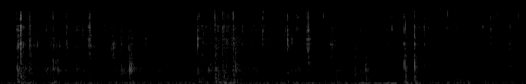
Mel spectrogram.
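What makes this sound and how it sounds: A metal knife blade carves long shavings from a solid, hand-sized mint green soap bar held in the hand. The result is quiet, bright, crisp scraping and crinkling that comes in many short, dense strokes, with a sharper cut near the start and almost no low end.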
